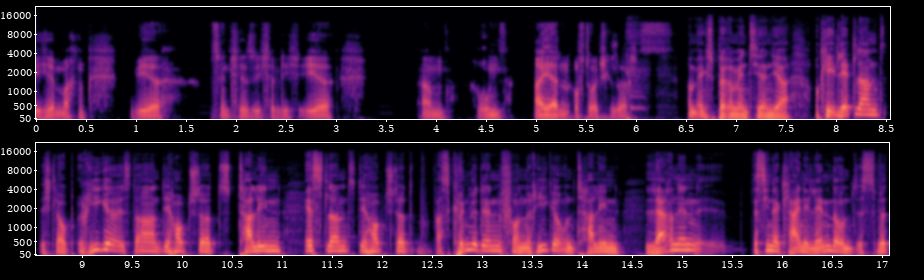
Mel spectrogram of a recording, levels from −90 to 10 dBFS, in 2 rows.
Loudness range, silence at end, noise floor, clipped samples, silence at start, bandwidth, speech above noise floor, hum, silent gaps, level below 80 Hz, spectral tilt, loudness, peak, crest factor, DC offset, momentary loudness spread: 10 LU; 0 s; -82 dBFS; under 0.1%; 0 s; 16 kHz; 61 dB; none; none; -40 dBFS; -6.5 dB/octave; -21 LUFS; -4 dBFS; 18 dB; under 0.1%; 15 LU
